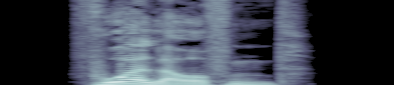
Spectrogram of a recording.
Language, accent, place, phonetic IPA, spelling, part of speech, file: German, Germany, Berlin, [ˈfoːɐ̯ˌlaʊ̯fn̩t], vorlaufend, verb, De-vorlaufend.ogg
- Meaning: present participle of vorlaufen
